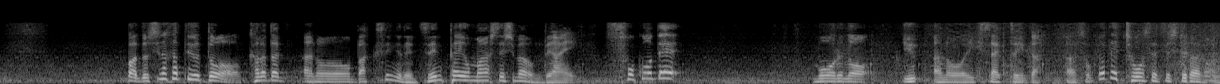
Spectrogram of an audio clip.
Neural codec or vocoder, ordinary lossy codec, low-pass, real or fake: codec, 16 kHz, 1.1 kbps, Voila-Tokenizer; none; 7.2 kHz; fake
